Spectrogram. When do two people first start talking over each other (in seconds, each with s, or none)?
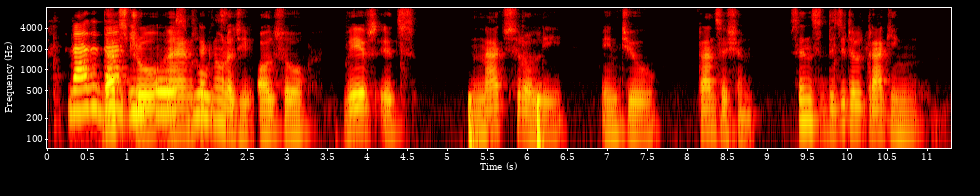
0.7 s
